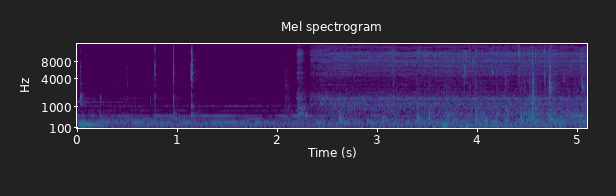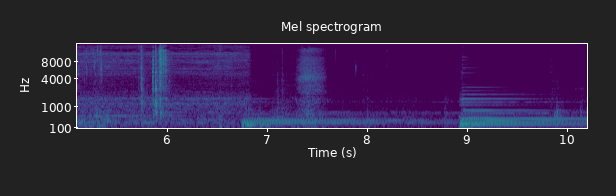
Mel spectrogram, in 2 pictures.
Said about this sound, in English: Nothing like a fresh pot of coffee boiling in a little teapot. That is the best way to make coffee, in my opinion.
